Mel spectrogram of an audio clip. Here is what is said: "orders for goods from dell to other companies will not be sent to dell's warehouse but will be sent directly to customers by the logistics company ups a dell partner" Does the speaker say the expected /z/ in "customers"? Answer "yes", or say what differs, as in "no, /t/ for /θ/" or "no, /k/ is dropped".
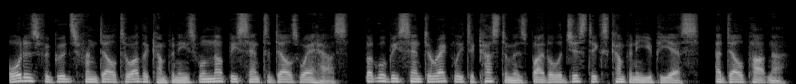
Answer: yes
